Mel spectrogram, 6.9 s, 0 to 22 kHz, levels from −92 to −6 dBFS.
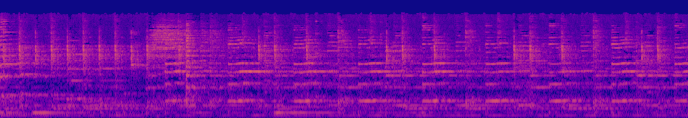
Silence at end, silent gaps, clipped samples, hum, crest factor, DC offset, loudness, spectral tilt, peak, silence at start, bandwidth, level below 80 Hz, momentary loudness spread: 0 s; none; under 0.1%; none; 24 dB; under 0.1%; -42 LUFS; 0 dB/octave; -22 dBFS; 0 s; 14 kHz; -86 dBFS; 6 LU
